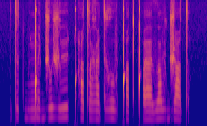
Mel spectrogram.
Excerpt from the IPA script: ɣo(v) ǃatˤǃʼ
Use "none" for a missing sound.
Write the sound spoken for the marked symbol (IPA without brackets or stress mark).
v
